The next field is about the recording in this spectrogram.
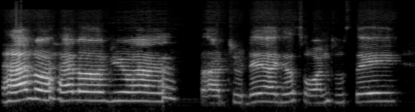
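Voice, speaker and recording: A woman from Zambia, a guest on a live-stream chat, talking in a lively, greeting way. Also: high voice, measured pace, highs cut off, faint music behind. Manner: lively, greeting, mixes in Nyanja.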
